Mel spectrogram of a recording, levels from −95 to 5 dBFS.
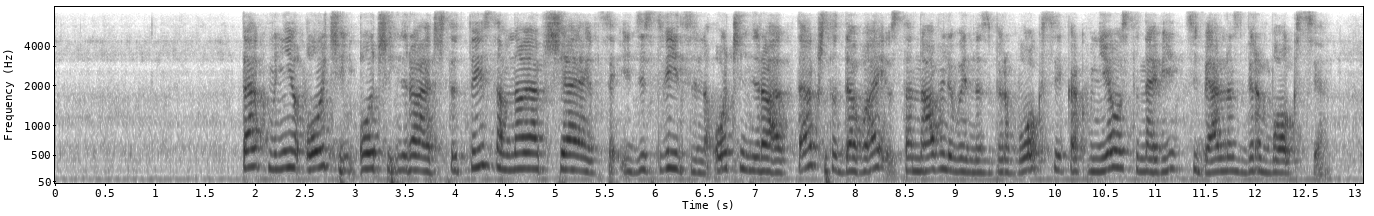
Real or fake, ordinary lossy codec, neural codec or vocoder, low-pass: fake; none; codec, 16 kHz, 4.8 kbps, FACodec; 7.2 kHz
